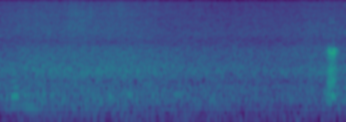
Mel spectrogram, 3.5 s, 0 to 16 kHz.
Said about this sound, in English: What is certain is that the temple has been destroyed and rebuilt at least 3 times before, as the island's edge has crumbled under the relentless pounding of the sea. The pace of erosion is expected to pick up now as sea levels climb.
